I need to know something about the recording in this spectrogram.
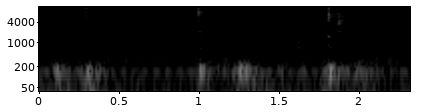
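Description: Faint clicks of a computer mouse or trackpad while navigating a document on screen: three short sharp clicks about half a second to a second apart, with soft low thumps alongside.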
